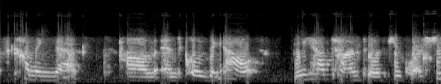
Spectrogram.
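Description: Speech: a person talking over a telephone-quality conference line, the voice thin, with no highs, and broken by short pauses.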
